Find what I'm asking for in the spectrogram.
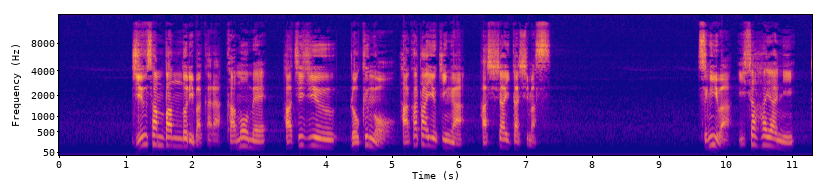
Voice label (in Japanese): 長崎 西九州新幹線ホーム 自動放送, 13番のりば発車放送; かもめ86号 博多行き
